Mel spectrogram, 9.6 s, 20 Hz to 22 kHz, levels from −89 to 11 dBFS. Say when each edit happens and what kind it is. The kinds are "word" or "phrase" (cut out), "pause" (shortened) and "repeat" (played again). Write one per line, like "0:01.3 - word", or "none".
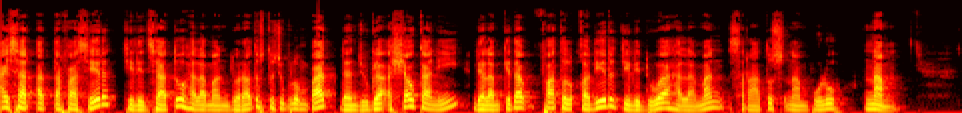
0:01.1 - pause
0:03.3 - pause
0:04.7 - pause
